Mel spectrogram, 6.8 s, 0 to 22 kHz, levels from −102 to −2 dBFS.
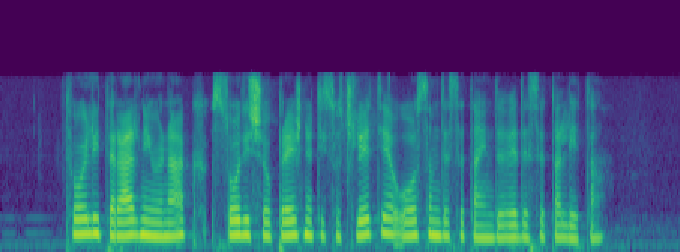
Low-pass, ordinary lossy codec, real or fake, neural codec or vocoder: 7.2 kHz; none; real; none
